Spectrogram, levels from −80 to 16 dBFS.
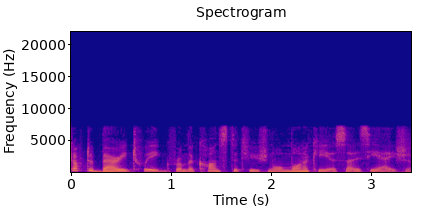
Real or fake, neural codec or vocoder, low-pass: fake; codec, 16 kHz, 0.5 kbps, X-Codec, HuBERT features, trained on LibriSpeech; 7.2 kHz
